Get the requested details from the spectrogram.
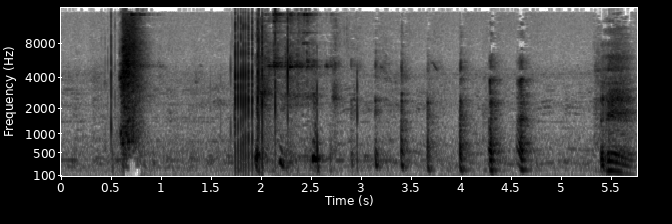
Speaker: I call this the sneezing cat video. Kick one out there, Buttons.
